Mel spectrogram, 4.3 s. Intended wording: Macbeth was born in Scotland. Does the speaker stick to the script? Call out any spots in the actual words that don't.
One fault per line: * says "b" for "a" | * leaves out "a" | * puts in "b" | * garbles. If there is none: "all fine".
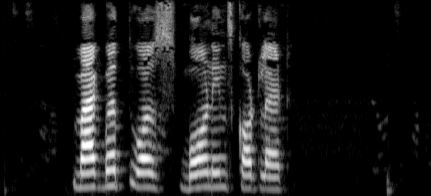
all fine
